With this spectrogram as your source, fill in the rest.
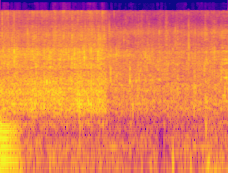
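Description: Sunflower sprouts and tempeh stir-fried with pounded chilies in a pan make a loud, continuous sizzle with scraping and tossing throughout.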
